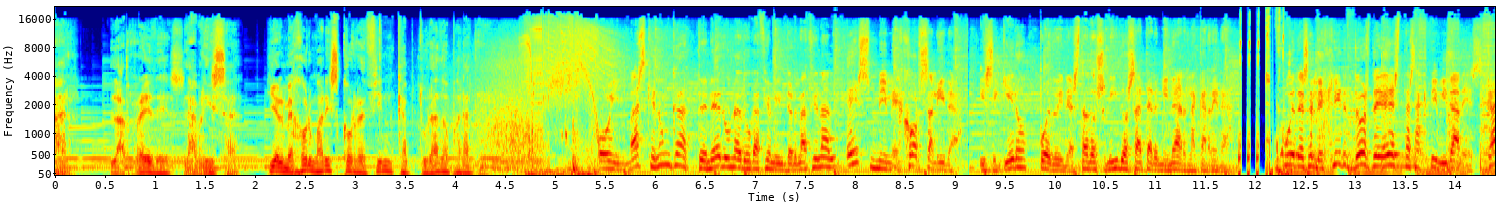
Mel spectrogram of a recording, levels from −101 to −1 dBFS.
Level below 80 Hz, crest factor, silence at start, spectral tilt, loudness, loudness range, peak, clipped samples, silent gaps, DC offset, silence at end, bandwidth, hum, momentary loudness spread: -26 dBFS; 12 dB; 0 s; -4.5 dB/octave; -15 LUFS; 2 LU; -2 dBFS; under 0.1%; none; under 0.1%; 0 s; over 20 kHz; none; 7 LU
